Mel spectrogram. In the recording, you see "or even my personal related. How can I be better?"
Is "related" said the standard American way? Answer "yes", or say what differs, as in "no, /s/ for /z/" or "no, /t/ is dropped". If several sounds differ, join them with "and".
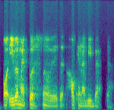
no, /w/ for /ɹ/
